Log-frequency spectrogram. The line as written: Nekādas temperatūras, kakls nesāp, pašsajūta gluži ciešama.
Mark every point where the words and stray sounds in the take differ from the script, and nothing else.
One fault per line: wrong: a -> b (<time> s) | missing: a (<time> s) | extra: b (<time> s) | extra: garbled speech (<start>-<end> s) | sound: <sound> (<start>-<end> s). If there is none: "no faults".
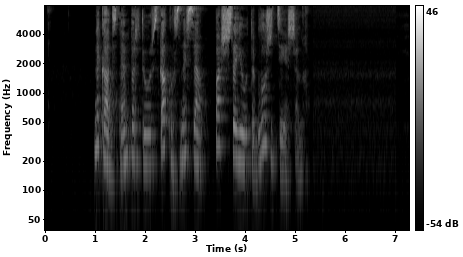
no faults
